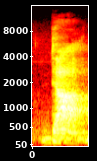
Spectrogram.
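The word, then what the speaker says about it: dah: air to it, and that is pronounced da, D-A-H.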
